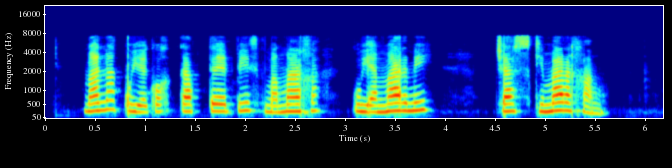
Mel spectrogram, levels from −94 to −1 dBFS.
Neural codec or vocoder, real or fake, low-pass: codec, 16 kHz in and 24 kHz out, 1.1 kbps, FireRedTTS-2 codec; fake; 7.2 kHz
